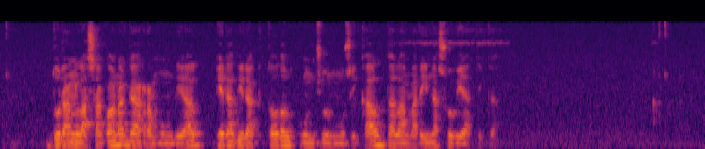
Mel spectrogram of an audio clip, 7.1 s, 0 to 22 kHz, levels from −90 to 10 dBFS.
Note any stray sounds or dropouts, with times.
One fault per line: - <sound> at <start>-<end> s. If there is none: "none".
none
